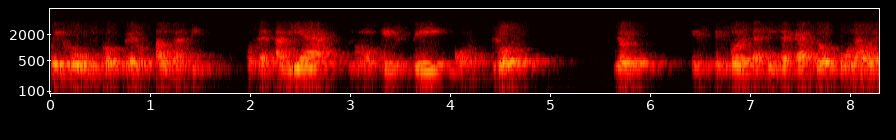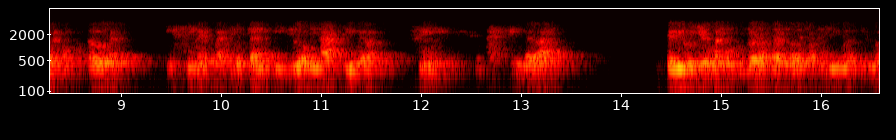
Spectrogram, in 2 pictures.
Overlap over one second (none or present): present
